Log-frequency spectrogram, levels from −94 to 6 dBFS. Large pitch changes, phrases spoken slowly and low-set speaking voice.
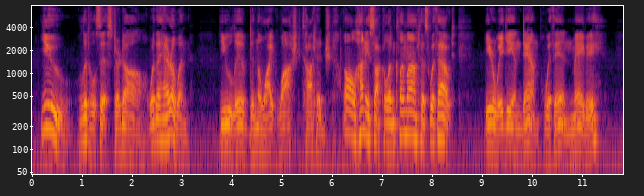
Yes: wide, 5.9 semitones; slow, 115 wpm; low, 110 Hz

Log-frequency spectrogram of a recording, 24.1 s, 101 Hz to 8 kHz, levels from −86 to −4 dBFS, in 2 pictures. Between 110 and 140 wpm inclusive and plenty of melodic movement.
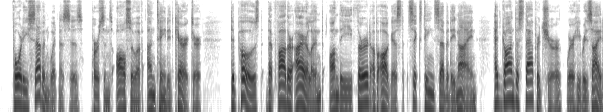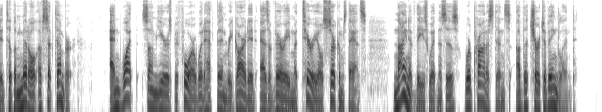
Yes: slow, 135 wpm; wide, 7.2 semitones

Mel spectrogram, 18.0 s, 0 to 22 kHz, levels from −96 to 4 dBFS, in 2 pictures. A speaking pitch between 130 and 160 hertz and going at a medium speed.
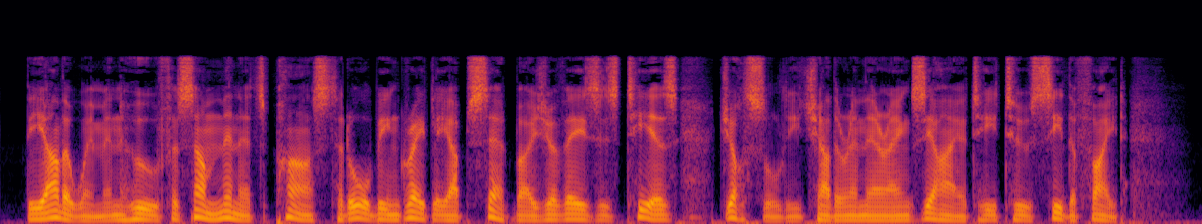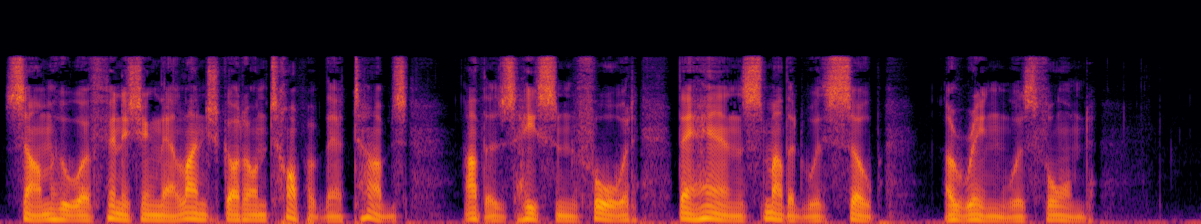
No: very low, 80 Hz; average, 170 wpm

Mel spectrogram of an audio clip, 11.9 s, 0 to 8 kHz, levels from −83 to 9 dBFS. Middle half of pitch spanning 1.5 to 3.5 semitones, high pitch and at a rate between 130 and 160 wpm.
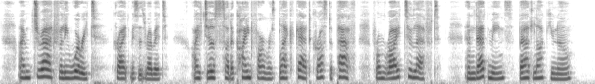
Yes: narrow, 2.4 semitones; high, 215 Hz; average, 140 wpm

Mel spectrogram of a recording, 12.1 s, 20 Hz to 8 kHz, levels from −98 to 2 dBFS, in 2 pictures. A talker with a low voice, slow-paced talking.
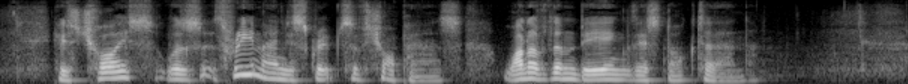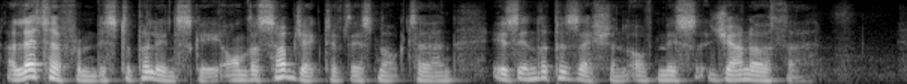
No: low, 130 Hz; average, 155 wpm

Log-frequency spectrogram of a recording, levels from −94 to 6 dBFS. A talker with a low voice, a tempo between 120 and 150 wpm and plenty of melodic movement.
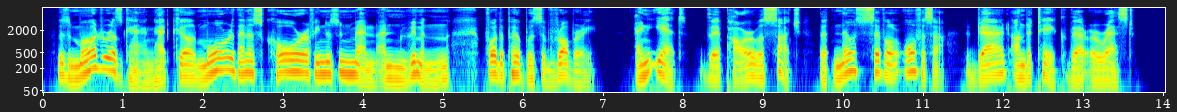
Yes: low, 125 Hz; average, 140 wpm; wide, 5.7 semitones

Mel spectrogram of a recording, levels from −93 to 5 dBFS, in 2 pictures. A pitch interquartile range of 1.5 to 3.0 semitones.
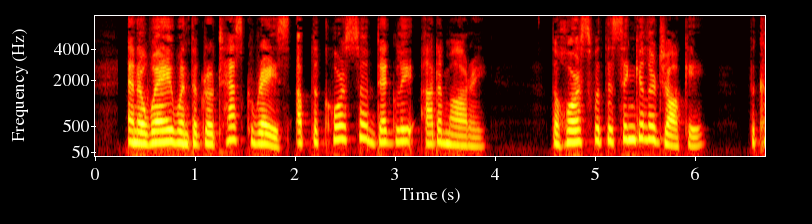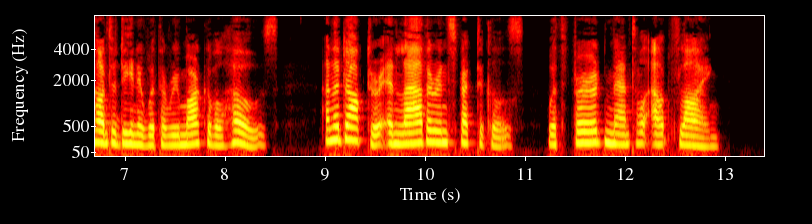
No: average, 3.9 semitones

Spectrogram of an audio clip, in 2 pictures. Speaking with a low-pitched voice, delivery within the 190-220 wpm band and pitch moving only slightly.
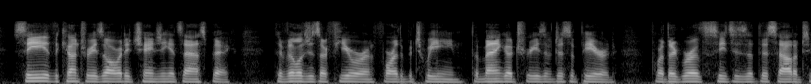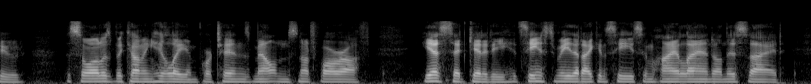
Yes: low, 125 Hz; fast, 205 wpm; narrow, 1.4 semitones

